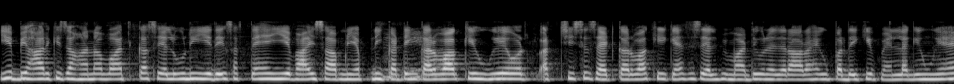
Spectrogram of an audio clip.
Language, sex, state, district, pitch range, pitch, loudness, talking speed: Hindi, female, Bihar, Jahanabad, 235-255 Hz, 245 Hz, -17 LUFS, 240 wpm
